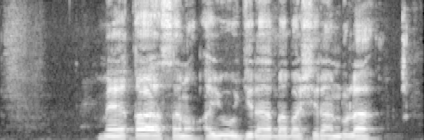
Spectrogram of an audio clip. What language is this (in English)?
Somali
